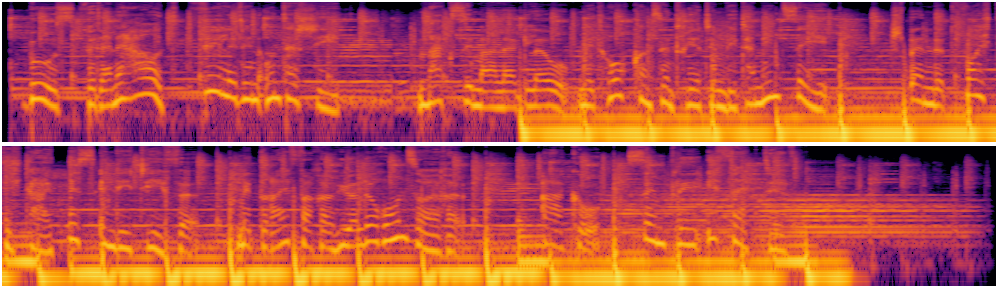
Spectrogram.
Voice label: Werbung TV; ACO Booster

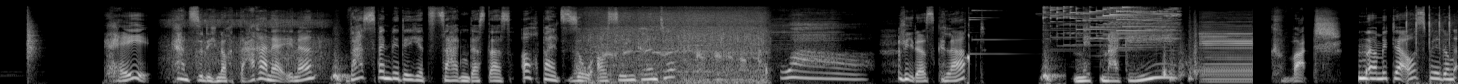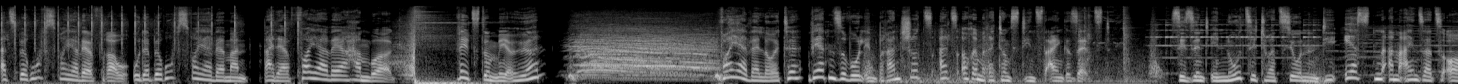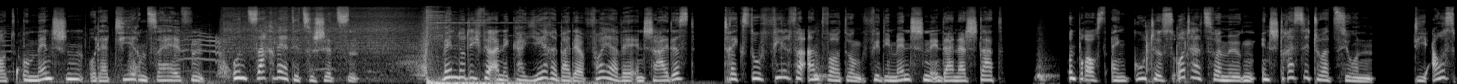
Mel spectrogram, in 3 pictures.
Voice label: Erklaerfilm jugendlich frisch; Mein 1. Tag

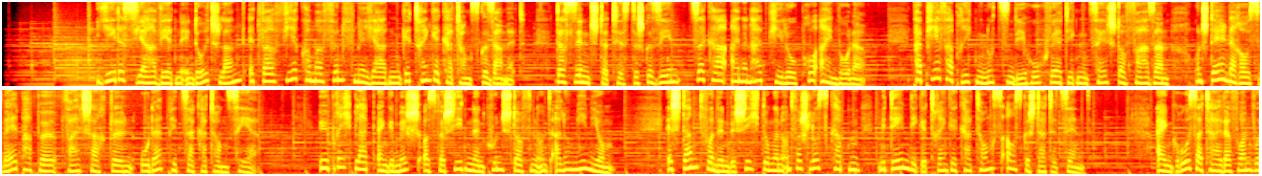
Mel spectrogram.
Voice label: Imagefilm sachlich tiefer; Palurec

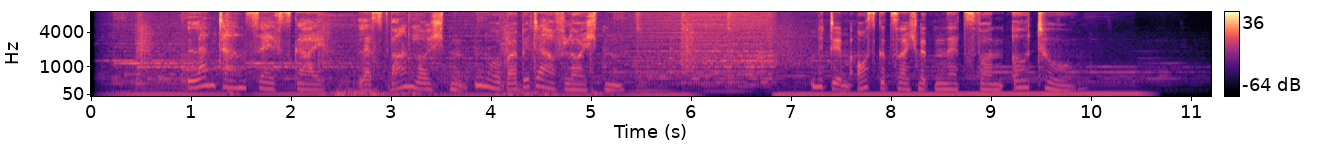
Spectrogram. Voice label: Werbung TV; O2 Lanthan

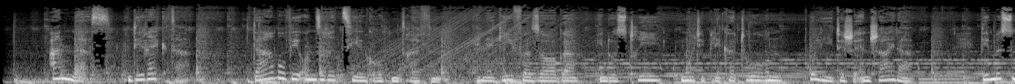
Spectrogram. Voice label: Imagefilm; Siemens PowerCube

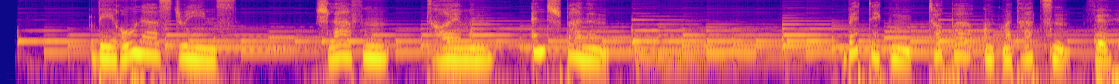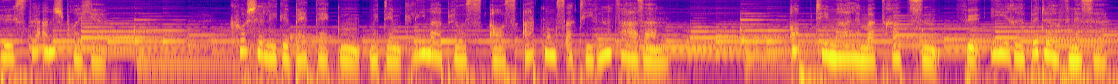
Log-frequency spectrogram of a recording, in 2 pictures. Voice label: Produktfilm; Veronas Dreams

